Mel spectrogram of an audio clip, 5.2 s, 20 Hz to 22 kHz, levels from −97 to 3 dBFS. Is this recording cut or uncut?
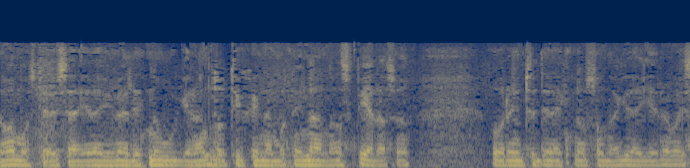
uncut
